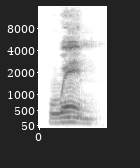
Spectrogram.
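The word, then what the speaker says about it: when: एच, जब एच से पहले डब्ल्यू आता है तो एच कभी कभी साइलेंट होता है। एग्जाम्पल देखिए, व्हेन मतलब कब, वाई मतलब क्यों, वेयर।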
